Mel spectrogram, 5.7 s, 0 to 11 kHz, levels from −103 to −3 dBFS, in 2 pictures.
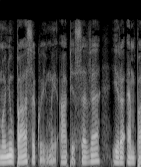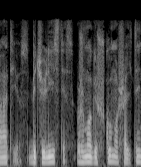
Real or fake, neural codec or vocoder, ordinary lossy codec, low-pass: real; none; MP3, 48 kbps; 7.2 kHz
